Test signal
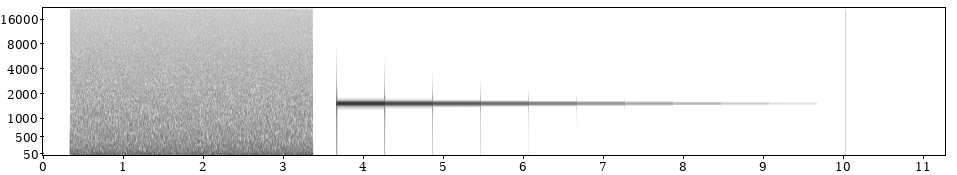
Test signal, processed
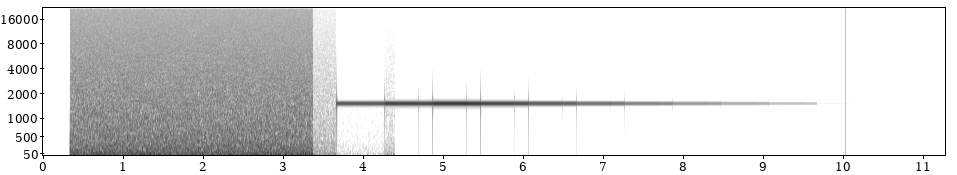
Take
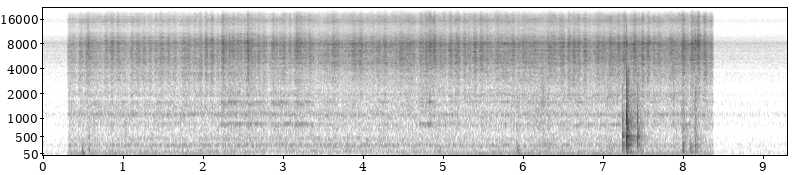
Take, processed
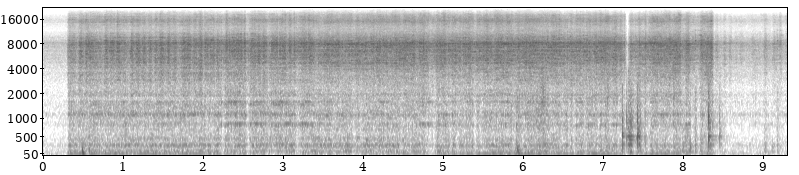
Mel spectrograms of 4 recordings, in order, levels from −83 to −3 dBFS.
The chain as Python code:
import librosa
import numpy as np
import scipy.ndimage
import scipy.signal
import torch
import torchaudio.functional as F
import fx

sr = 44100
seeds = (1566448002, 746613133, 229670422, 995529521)

y = x + 10.0 ** (-20.5 / 20.0) * np.pad(x, (int(1025 * sr / 1000.0), 0))[:len(x)]
y = fx.over_compress(y, sr, threshold_db=-32.0, ratio=-1.0)
y = y * 10.0 ** (5.0 / 20.0)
